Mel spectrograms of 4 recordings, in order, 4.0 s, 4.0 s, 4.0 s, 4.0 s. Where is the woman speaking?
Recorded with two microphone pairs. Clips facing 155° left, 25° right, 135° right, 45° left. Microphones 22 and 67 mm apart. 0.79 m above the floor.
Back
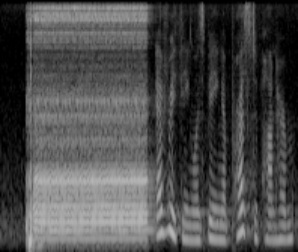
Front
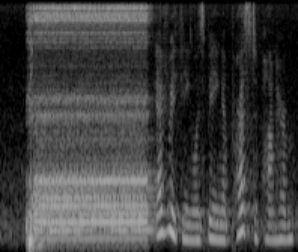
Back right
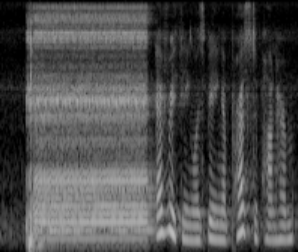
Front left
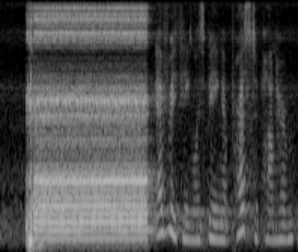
155° right, 0.9 m.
